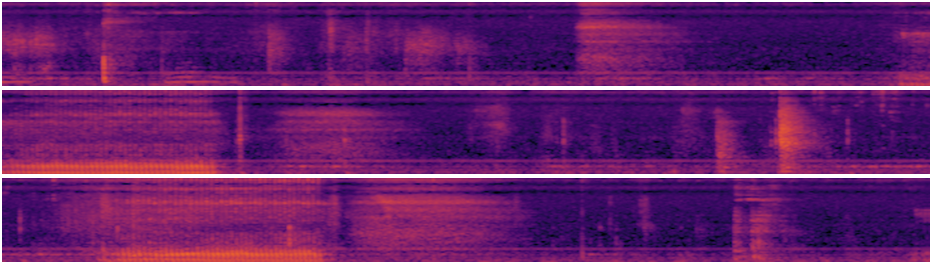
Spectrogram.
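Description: Slow, deep, rumbling snores, two long ones about seven seconds apart, with quieter breathing between; a large dog snoring in sleep.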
